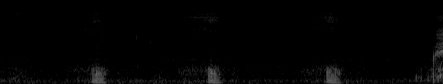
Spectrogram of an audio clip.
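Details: Sleeping puppy, the runt of the litter, snoring indoors: soft wheezy snorts roughly once a second, each short rattling breath low and nasal, with faint higher hissing between.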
